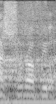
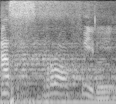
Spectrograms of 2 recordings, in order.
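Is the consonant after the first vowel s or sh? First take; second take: sh; s. First: The middle consonant is a sh sound. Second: The middle consonant is a plain s sound. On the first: The prophets are called the most noble. The speaker calls it right. "Ashraf itu yang benar shin" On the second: The prophets are called the most wasteful. The speaker calls it wrong. "pakai sin tanpa titik"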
